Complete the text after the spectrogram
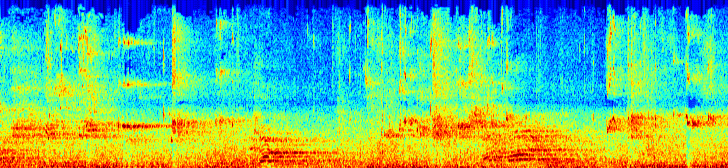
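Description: Young men call out to each other across the hall.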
